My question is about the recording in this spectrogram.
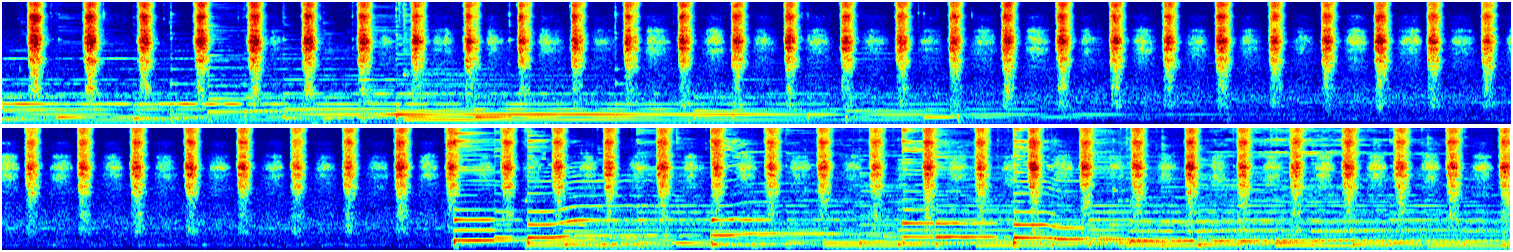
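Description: A person doing Breath of Fire: quick, sharp, forceful exhales through the nose at an even pace of about two to three a second, each followed by a passive inhale, kept up without a break. Soft background music plays under it.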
